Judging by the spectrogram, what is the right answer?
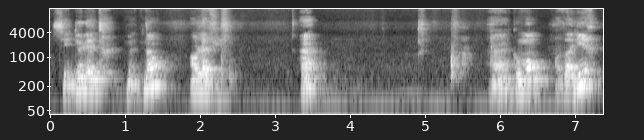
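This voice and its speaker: A man teaching an Arabic reading lesson in French, sounding out syllables slowly and checking in with his students again and again. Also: medium pitch, animated, warm tone. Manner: drawn-out syllables, frequent questioning "hein?". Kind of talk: slow classroom lesson. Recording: echoey room.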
